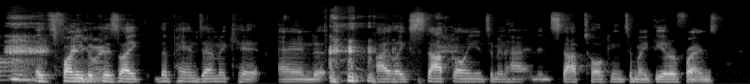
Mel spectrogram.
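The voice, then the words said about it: Staten Island New York accent. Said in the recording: “I love your accent. It's so cute. ... Very, very Staten Island.”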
